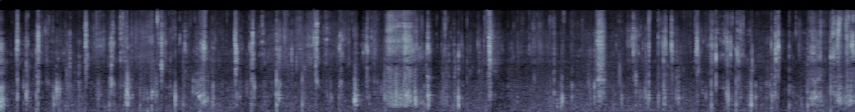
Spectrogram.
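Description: Close-miked eating sounds of roast chicken being bitten and chewed off the bone, a dense run of sharp mouth clicks with a few louder, noisier bites, the biggest about six seconds in.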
